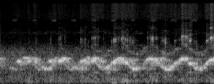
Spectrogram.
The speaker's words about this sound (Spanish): Eh, eh, ya, nos, vienen a buscarnos, por ahí con una sirena.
